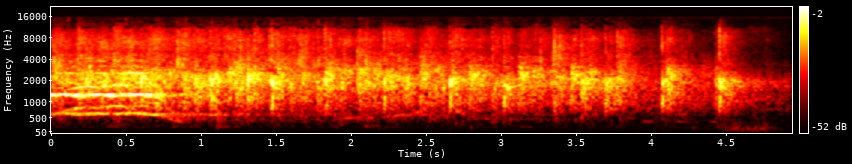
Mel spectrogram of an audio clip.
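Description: An audience applauds with steady, dense clapping that holds fairly loud throughout, with a few sharper individual claps near the end as it begins to thin out.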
